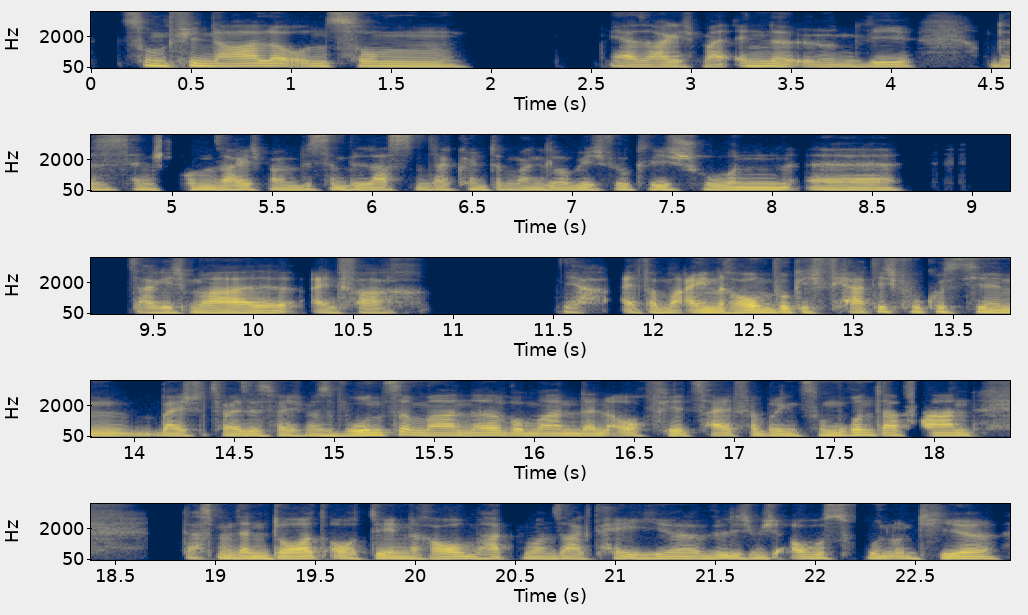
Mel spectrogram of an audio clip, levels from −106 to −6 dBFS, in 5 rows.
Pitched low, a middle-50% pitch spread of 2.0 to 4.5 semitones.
Yes: low, 105 Hz; narrow, 2.6 semitones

